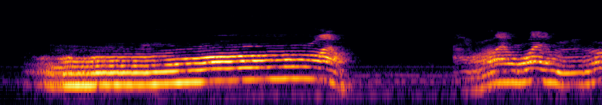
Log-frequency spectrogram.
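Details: Shotsy, a male Miniature Schnauzer, howls in imitation of sirens he hears: a long, steady, smooth howl lasting about four seconds that rises gently, breaks off, then after a short pause a second wavering, undulating howl begins.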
